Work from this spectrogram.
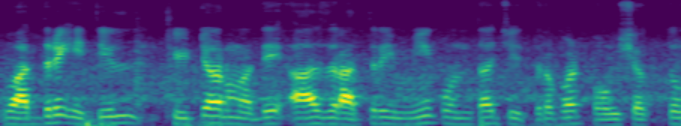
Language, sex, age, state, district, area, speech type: Marathi, male, 18-30, Maharashtra, Akola, rural, read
